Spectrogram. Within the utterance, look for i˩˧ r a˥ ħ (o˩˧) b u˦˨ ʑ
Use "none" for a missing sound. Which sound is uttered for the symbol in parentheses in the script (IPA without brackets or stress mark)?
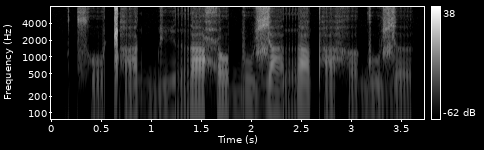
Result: o˥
